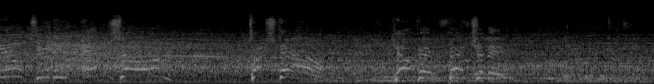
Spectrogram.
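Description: Football game broadcast audio at low level: stadium crowd noise with a commentator's voice through it and a few brief sharp sounds.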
